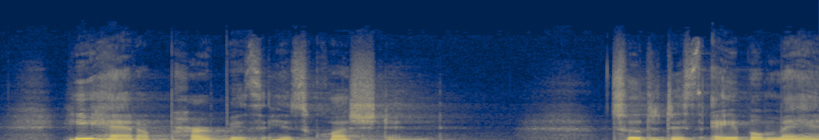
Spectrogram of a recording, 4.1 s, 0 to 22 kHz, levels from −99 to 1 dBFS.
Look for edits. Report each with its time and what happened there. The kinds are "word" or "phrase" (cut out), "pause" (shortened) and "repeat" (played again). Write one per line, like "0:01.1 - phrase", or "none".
0:01.3 - word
